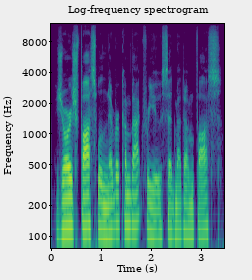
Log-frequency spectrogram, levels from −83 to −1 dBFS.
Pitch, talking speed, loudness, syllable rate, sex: 110 Hz, 190 wpm, -20 LUFS, 4.8 syllables/s, male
